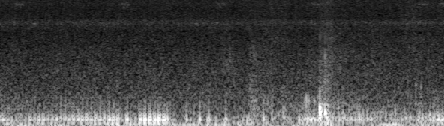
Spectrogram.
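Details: Domestic cat purring softly in a close stereo recording with no talking, a faint low rumble with gentle breath-paced swells and a small rustle near the three-second mark.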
